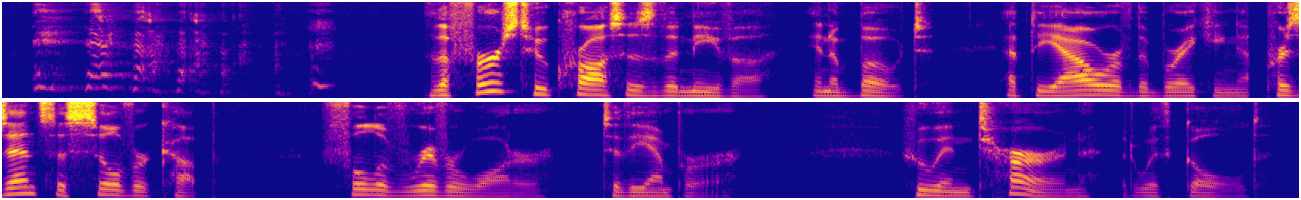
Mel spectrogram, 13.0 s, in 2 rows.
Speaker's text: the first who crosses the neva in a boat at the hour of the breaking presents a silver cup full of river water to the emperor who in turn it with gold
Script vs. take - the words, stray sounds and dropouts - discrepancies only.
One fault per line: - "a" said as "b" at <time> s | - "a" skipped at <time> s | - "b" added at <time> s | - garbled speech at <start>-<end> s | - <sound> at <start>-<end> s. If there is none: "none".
- laugh at 0.1-1.7 s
